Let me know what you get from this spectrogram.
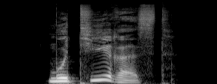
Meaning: second-person singular subjunctive I of mutieren
- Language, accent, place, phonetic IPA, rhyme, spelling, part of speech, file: German, Germany, Berlin, [muˈtiːʁəst], -iːʁəst, mutierest, verb, De-mutierest.ogg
